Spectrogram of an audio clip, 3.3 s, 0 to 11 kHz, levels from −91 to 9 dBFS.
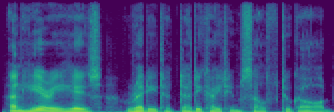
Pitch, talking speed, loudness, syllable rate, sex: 110 Hz, 180 wpm, -17 LUFS, 5.3 syllables/s, male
